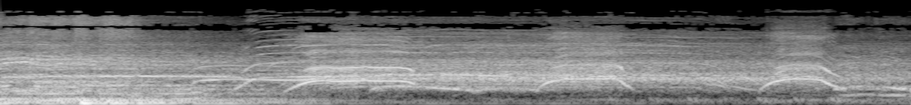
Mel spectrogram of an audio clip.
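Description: Live pop music over an arena sound system, its heavy bass cutting out about a second and a half in. Then an audience of fans screams and cheers, with several single high screams that rise and fall in pitch.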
